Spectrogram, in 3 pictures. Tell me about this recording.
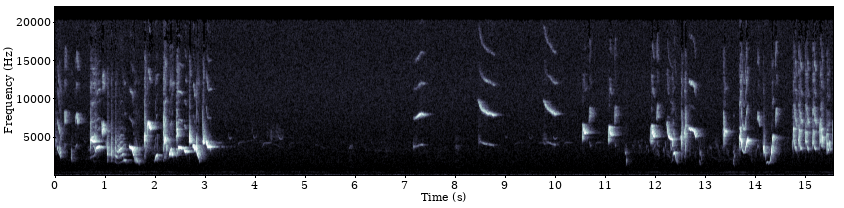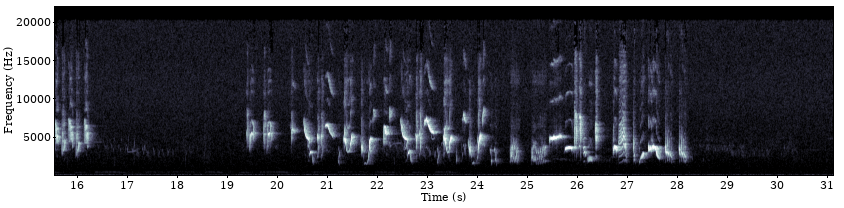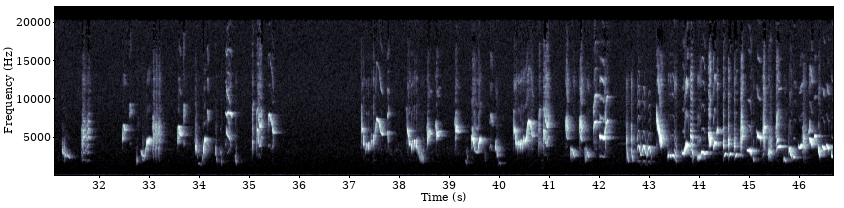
blackcap song ... dpa 4060s in parabolic to mixpre3 ... bird calls ... song ... from chaffinch ... wood pigeon ... goldfinch ... pheasant ... blackbird ... blue tit ... crow ... this sounded like no blackcap had heard before ... particularly the first three to five minutes ... both for mimicry and atypical song ...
